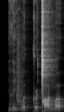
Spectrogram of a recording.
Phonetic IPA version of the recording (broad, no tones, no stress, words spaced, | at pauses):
ðiv βəkːə˞ ǀɑɡmʌ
